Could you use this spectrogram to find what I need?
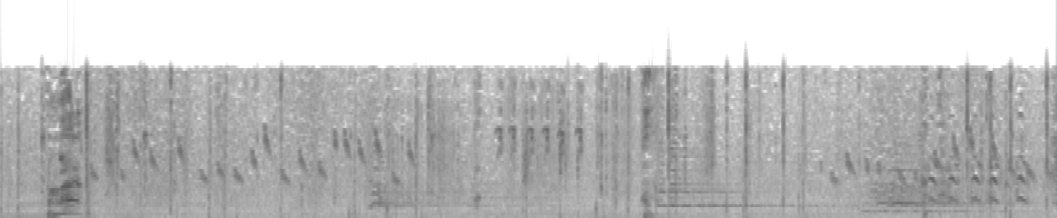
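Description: Hands and feet scrape and tap on stone.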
